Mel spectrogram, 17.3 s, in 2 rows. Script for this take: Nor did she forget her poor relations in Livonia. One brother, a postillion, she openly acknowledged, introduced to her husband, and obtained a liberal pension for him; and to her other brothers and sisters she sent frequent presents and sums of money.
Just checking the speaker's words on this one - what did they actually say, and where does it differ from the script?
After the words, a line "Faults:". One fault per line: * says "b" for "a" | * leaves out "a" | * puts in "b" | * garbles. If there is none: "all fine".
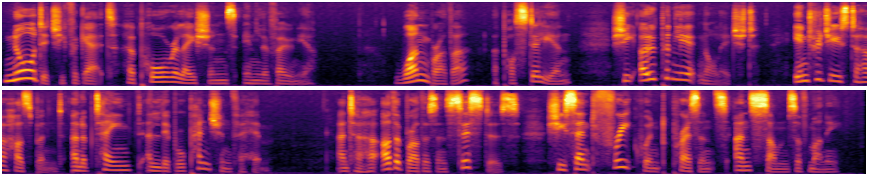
Nor did she forget her poor relations in Livonia. One brother, a postillion, she openly acknowledged, introduced to her husband, and obtained a liberal pension for him; and to her other brothers and sisters she sent frequent presents and sums of money.
Faults:
all fine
